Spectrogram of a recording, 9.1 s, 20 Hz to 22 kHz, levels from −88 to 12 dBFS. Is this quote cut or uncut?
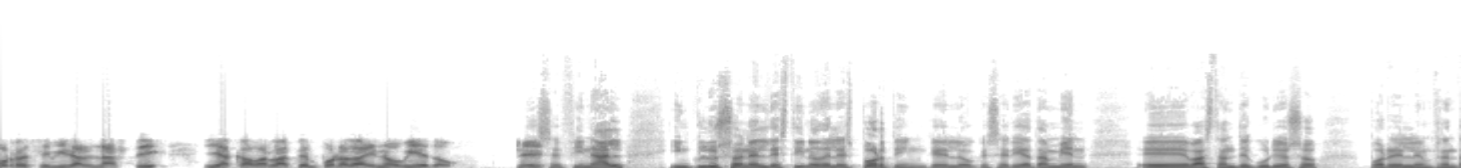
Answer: cut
